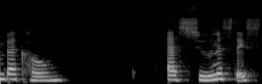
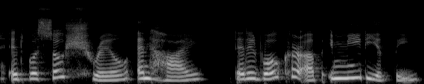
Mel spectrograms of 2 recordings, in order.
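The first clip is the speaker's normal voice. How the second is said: plain reading voice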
